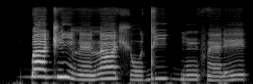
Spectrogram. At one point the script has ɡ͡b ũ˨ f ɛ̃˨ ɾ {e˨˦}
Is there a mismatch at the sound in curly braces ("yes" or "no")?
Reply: no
